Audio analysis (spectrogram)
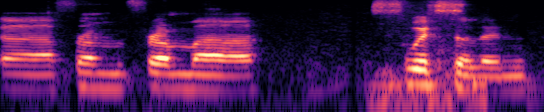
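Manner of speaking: low, halting fake Cockney; half-hearted Cockney introduction; put-on Cockney, fumbling for words; mock Cockney accent. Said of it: "I'm Cockney".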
